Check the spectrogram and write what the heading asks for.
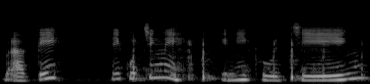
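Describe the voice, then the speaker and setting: A woman teacher talks through a recorded lesson at an even, mid-height pitch. She slows right down to read example sentences aloud, then drops back into casual, chatty asides. The audio is slightly dull and lo-fi. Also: a little hiss or hum. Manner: stretches words slowly when demonstrating intonation. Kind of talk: recorded online lecture.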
